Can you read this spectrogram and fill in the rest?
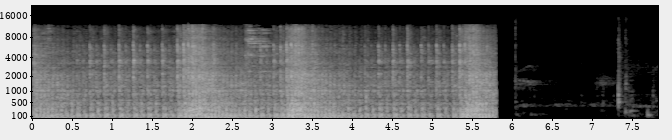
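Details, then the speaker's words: Honda GX35 brush cutter at high speed: fast light metallic ticking like a sewing machine over the buzz, valve tappet clearance out of spec; fix is tappet adjustment, plus worn clutch replacement. "If your brush cutter sounds like a seing machine and has this similar metallic ticking noise, most likely the valve tapet clearance is out of spec."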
